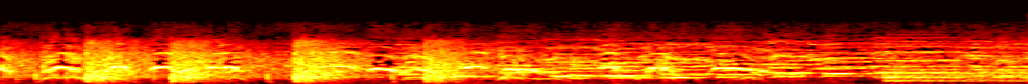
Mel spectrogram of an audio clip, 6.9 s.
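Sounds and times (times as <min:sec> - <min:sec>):
gunshots: 0:00.0 - 0:04.4
people yelling: 0:00.0 - 0:06.7.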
